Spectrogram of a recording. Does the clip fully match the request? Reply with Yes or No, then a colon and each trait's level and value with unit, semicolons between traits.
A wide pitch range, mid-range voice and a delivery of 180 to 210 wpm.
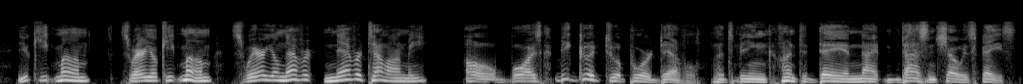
Yes: wide, 6.4 semitones; medium, 150 Hz; average, 190 wpm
